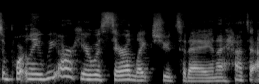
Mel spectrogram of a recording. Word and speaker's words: Leitschuh: with but most importantly you're here with Sarah light shoot today and I had to ask her how to pronounce her name because it looks very difficult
